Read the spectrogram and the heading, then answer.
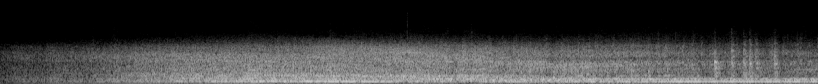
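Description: A police car's engine rumbles up over the first couple of seconds, then holds a steady drone as the police car drives along and pulls up, with no voices.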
